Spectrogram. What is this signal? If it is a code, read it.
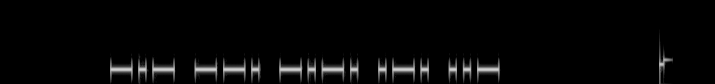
Morse code, heard as a keyed tone, about 17 wpm, 700 Hz. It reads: KGCRU
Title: Code Groups - 5 Letters - 17wpm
